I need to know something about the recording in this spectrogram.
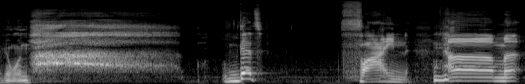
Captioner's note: sighs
